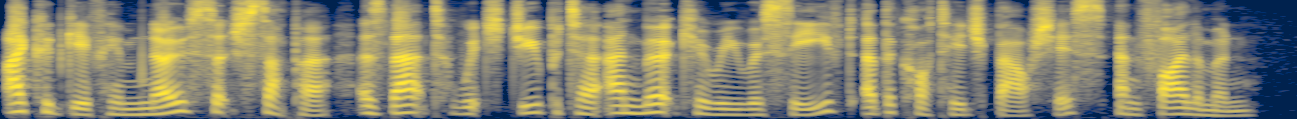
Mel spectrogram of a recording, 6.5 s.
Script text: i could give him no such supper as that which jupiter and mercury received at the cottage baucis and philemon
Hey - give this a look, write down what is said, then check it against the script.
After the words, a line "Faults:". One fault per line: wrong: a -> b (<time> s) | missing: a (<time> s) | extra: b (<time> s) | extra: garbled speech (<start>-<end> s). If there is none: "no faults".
i could give him no such supper as that which jupiter and mercury received at the cottage baucis and philemon
Faults:
no faults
